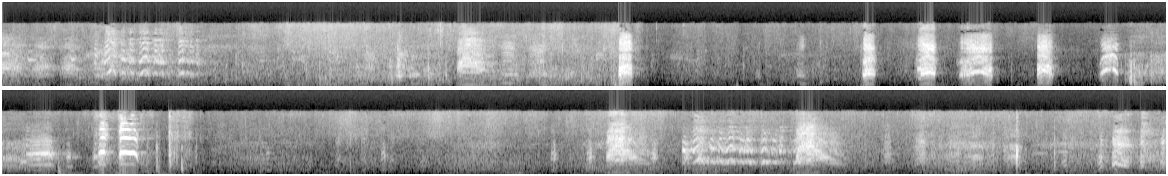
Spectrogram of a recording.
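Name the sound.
geese honking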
